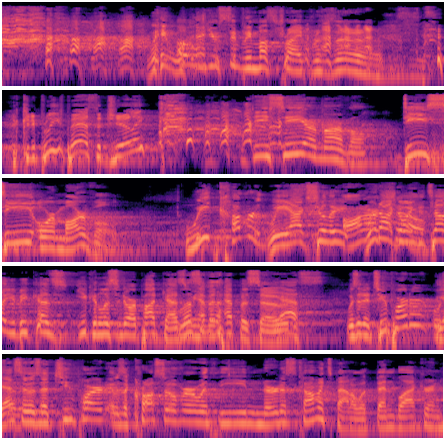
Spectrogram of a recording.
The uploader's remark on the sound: Recorded live at NYCC 2017.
